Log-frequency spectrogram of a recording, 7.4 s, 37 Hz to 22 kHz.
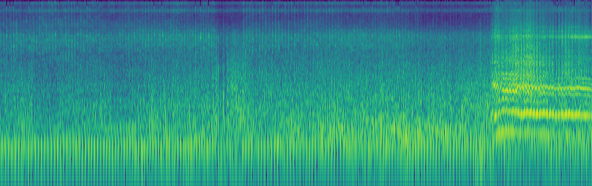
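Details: Royal Enfield Bullet Classic 350 ridden at a steady cruise on a cold evening: a deep, even single-cylinder thump with no knocks or rattles, and a tone rising near the end. The engine sounds like it is running normally.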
